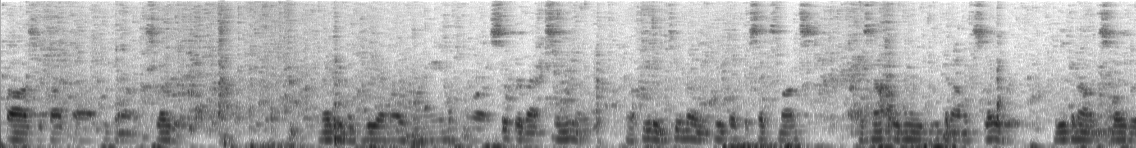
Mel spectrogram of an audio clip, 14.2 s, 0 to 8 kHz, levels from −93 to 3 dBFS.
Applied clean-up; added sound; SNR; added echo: classical method WPE with log-MMSE.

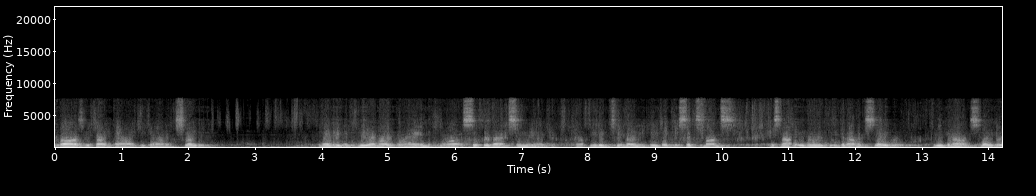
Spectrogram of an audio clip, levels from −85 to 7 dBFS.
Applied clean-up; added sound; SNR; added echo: neural separator model SepFormer DNS4.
